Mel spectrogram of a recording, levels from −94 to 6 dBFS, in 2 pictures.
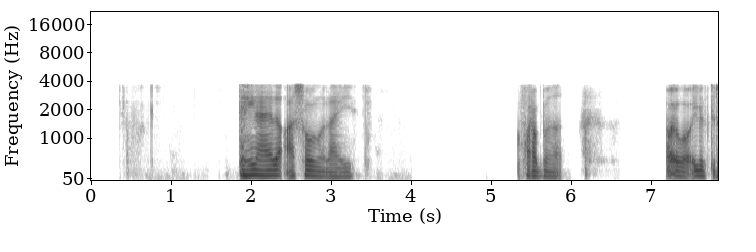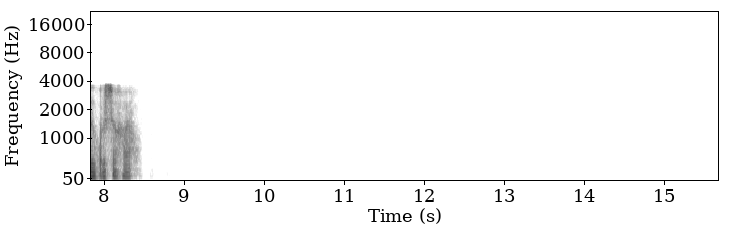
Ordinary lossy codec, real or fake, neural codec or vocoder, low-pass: none; fake; codec, 16 kHz, 1 kbps, FunCodec, trained on Chinese and English, 50 frames a second; 3.6 kHz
